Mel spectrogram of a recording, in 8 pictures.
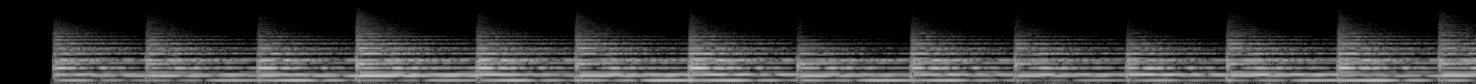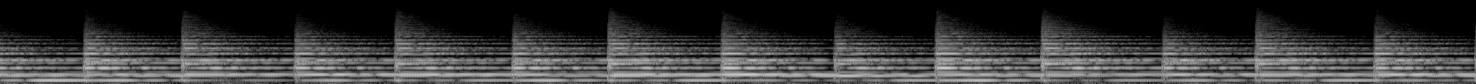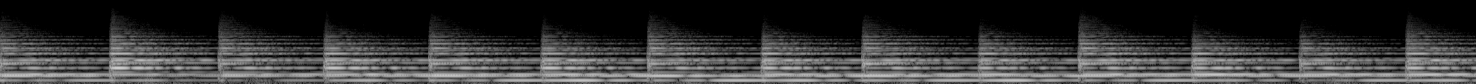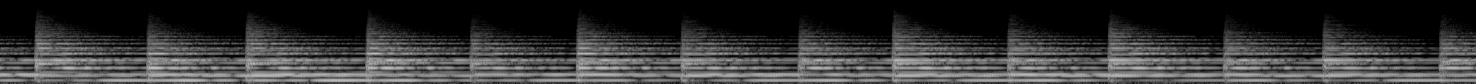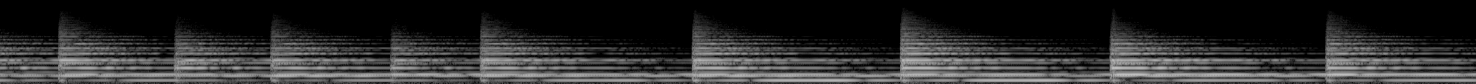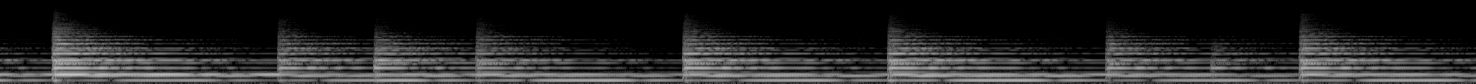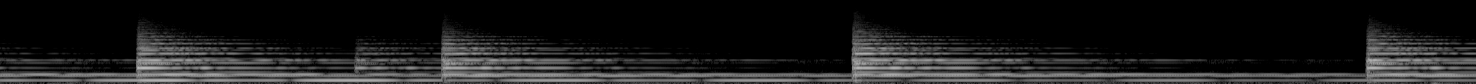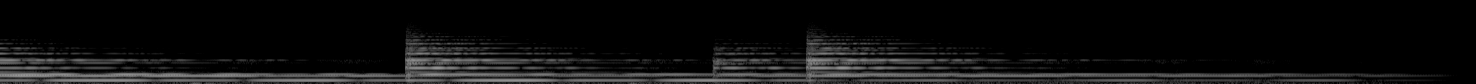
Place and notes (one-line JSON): {"title": "Gallardon, France - Gallardon bell", "date": "2010-04-08 12:01:00", "description": "The bell of the magnificent Gallardon church.", "latitude": "48.53", "longitude": "1.69", "timezone": "Europe/Paris"}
